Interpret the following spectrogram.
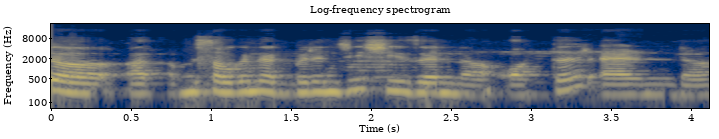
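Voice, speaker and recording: At a very slow pace, a woman with a medium-pitched voice speaks in a Tamil accent with ordinary pitch variation. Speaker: show host. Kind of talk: interview. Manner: halting.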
